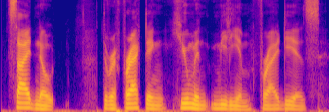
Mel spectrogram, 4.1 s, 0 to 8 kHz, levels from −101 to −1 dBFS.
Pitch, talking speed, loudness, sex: 100 Hz, 100 wpm, -19 LUFS, male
